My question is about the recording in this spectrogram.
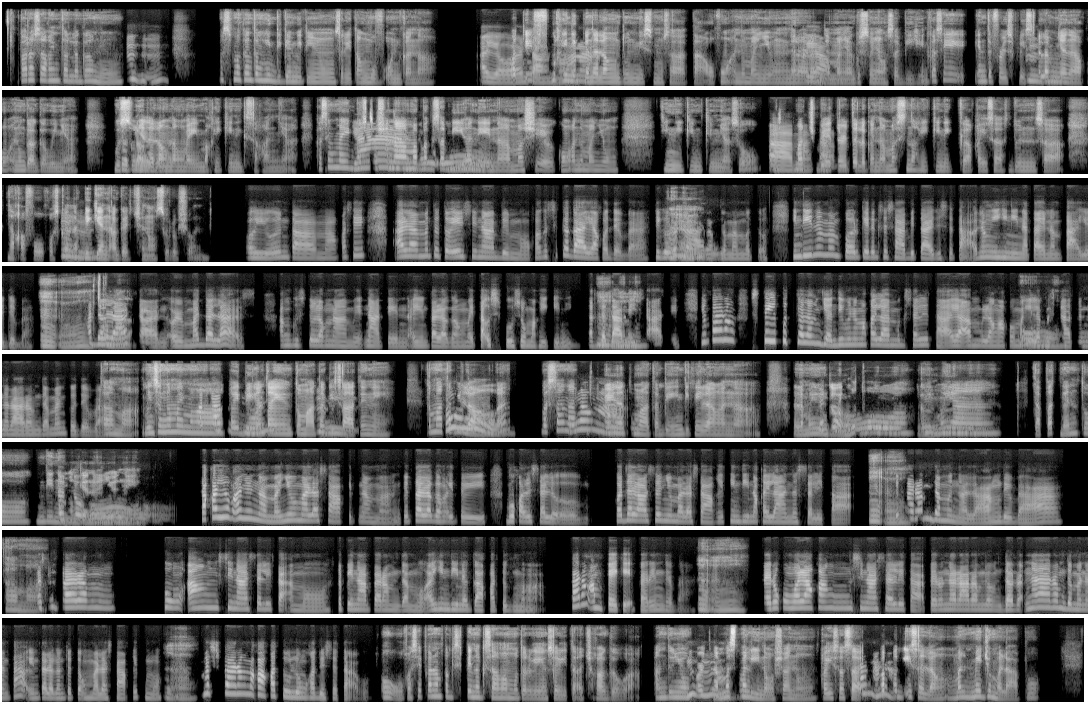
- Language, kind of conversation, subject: Filipino, unstructured, Ano ang masasabi mo sa mga taong paulit-ulit na nagsasabing, “Magpatuloy ka na”?
- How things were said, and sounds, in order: anticipating: "Yan, oo"; tapping; "at saka" said as "at tsaka"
